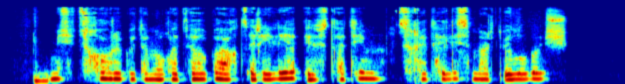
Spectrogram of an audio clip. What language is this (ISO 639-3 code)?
kat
